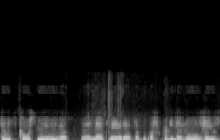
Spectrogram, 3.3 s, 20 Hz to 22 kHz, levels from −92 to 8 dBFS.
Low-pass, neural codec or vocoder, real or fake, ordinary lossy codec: 10.8 kHz; none; real; AAC, 32 kbps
